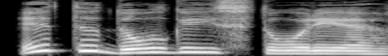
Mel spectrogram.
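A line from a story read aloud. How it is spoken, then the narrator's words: Sighing. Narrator (Russian): вздохнула Андреа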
